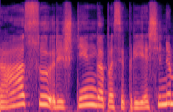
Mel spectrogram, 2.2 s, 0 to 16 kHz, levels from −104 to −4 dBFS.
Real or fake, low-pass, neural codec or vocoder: fake; 14.4 kHz; codec, 44.1 kHz, 7.8 kbps, Pupu-Codec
